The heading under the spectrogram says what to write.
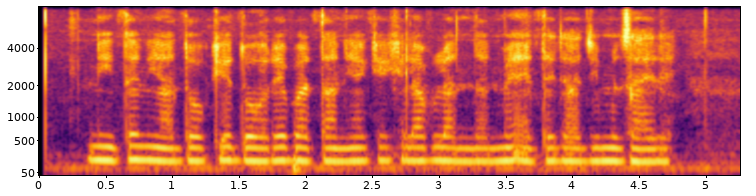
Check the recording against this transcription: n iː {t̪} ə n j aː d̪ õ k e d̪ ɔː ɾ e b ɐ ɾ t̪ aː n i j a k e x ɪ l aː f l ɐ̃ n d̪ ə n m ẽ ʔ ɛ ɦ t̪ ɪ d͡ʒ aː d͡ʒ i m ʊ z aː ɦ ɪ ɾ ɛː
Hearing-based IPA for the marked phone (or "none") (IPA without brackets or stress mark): t̪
